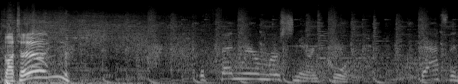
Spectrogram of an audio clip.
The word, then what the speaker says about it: Fenrir: Also, here I thought it was like Fenrir. No, it's Fenrir. It's rear.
